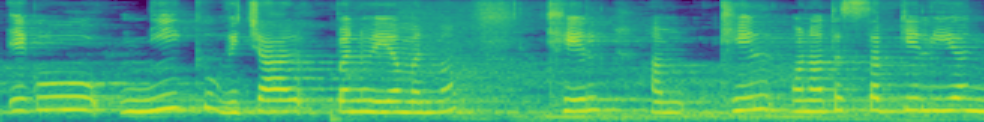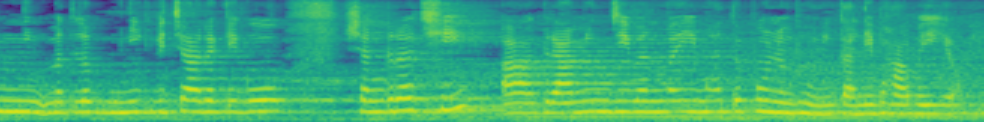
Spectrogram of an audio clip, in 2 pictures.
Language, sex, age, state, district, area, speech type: Maithili, female, 18-30, Bihar, Supaul, rural, spontaneous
